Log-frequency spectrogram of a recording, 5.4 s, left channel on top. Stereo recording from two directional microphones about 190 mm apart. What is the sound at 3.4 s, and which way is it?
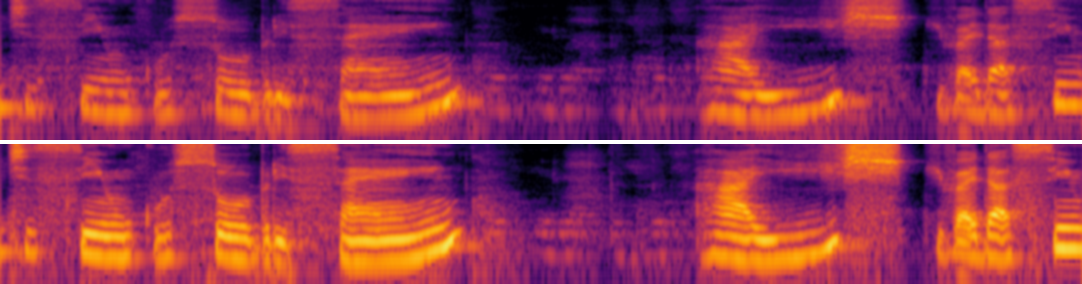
A woman's voice, 45° right (ahead or behind).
